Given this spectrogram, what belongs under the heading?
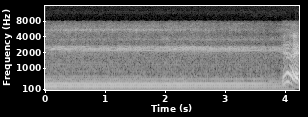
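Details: Male patient with essential vocal tremor after deep brain stimulation surgery; tremor motion is reduced and improvement is perceptible; essential vocal tremor, improved after deep brain stimulation.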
